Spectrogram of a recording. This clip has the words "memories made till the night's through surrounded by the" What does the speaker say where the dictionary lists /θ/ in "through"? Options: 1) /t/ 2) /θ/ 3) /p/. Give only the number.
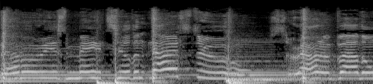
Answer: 1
